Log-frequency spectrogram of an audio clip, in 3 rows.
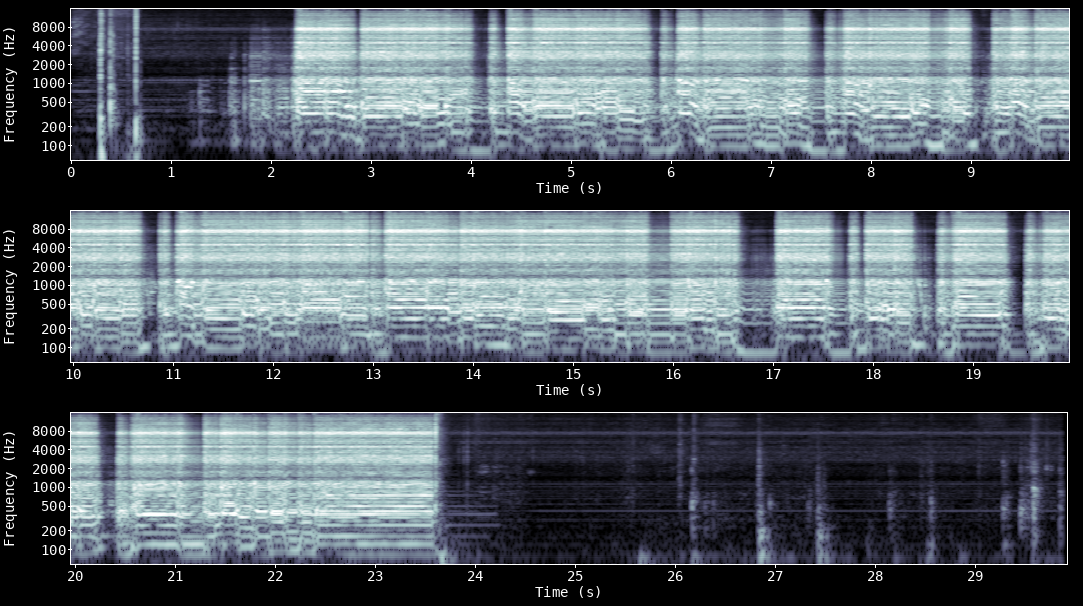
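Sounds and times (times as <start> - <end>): distorted electric guitar music: 1.2 - 24.2.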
